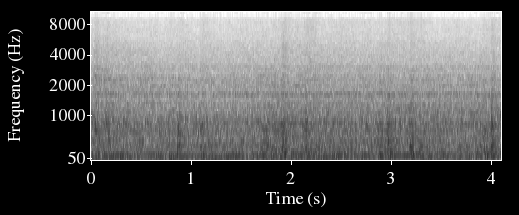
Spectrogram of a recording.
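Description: Running noise of the KTR 8000 series diesel railcar at speed, heard in the gangway between cars: a steady low rumble of wheels and engine with scattered light knocks and rattles.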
